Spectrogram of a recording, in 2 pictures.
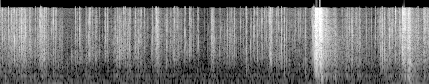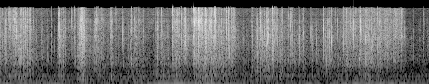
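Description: Clear plastic garment bag crinkling and rustling as it is handled and pulled open, with one sharp, louder crackle about three seconds in and a smaller one a second later.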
